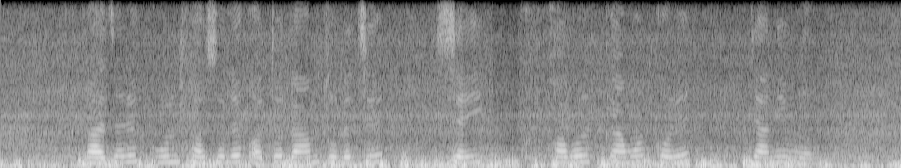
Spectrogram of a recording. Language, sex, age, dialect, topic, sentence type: Bengali, female, 18-24, Rajbangshi, agriculture, question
